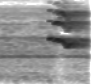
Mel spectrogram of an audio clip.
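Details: Brief loud squawk from a black-capped lory: a sudden harsh call with a whistled, slightly falling tone, after half a second of near silence.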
